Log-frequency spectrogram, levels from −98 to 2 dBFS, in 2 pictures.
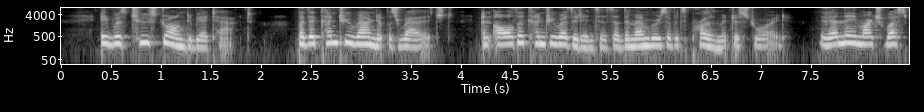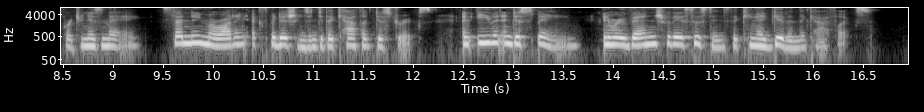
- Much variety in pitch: No, average, 3.7 semitones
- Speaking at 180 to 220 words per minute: Yes, average, 190 wpm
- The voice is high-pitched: Yes, high, 215 Hz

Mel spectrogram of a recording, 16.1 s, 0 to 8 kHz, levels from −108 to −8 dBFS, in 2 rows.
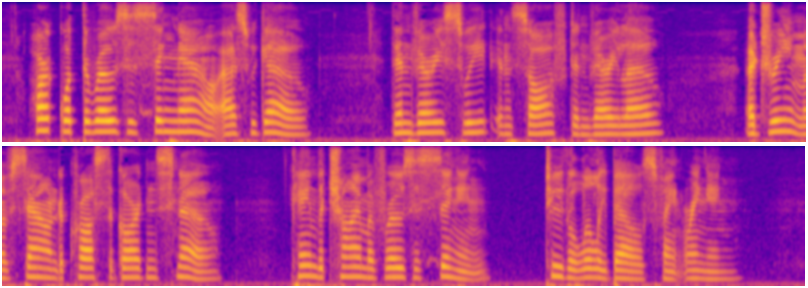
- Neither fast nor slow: No, slow, 125 wpm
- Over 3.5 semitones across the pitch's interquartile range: No, average, 3.2 semitones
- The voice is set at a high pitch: Yes, high, 195 Hz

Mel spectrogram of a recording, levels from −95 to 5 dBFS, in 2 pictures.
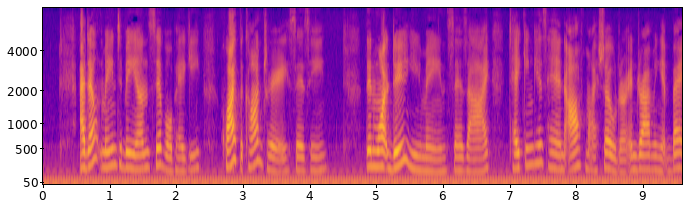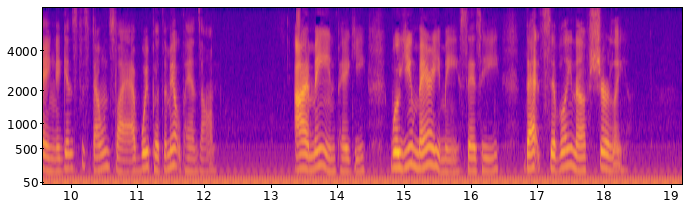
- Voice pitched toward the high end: Yes, high, 200 Hz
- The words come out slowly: No, average, 165 wpm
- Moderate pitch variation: Yes, average, 4.0 semitones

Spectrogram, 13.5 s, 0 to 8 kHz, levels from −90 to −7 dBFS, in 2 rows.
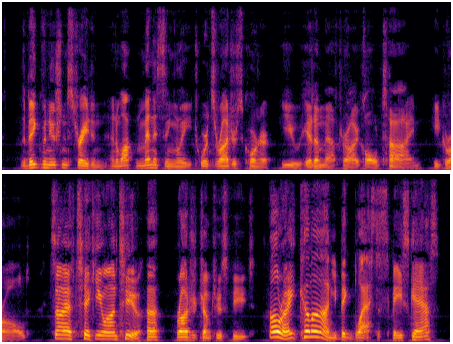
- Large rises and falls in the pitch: Yes, wide, 7.5 semitones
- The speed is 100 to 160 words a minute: No, average, 190 wpm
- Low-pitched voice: Yes, low, 110 Hz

